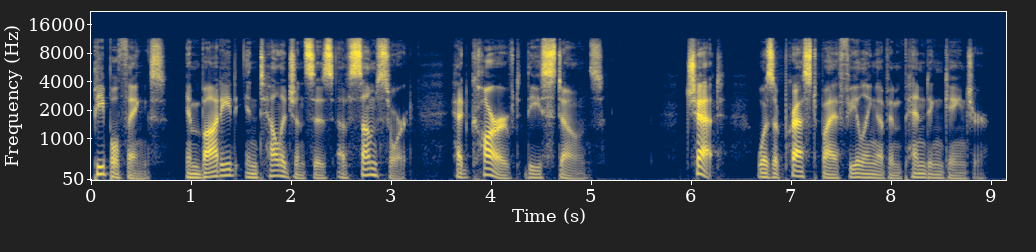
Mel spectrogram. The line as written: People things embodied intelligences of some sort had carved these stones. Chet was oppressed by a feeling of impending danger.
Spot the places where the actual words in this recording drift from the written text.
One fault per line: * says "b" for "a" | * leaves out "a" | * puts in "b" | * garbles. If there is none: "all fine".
all fine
